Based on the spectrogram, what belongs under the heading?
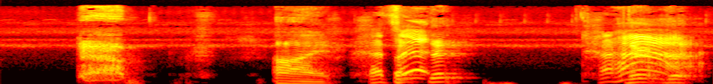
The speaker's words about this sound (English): Crickets are starting to chirp. The sun is definitely getting low on the horizon.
